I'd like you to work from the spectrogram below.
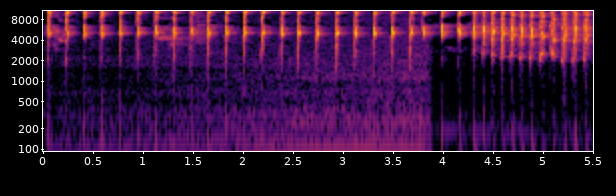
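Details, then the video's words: Lovebird ngekek chatter, meant to stir other lovebirds: steady sharp high chirps about three per second over a low hum, speeding into a denser trill near the end. "Mancing Lovebird agar Emosi Ngekek Panjang"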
